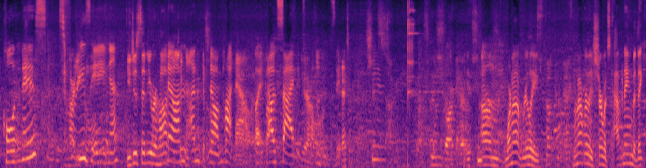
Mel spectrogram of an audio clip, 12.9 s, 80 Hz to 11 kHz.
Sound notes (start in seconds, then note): 8.1 glass clinks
